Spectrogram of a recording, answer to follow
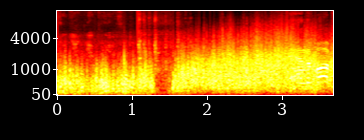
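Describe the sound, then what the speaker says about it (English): Strong wind on a hilltop by a running chairlift in Przemyśl, Poland, buffets the microphone in a steady broadband rush, briefly dropping before gusting back up, with faint voices underneath. "It's super windy today"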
